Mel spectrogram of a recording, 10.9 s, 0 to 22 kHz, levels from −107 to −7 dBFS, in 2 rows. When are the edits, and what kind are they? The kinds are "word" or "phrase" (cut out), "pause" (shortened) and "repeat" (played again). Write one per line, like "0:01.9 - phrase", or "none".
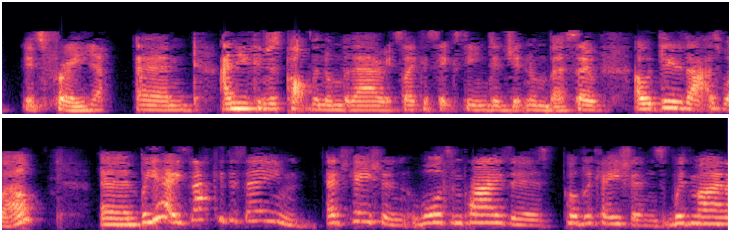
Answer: none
